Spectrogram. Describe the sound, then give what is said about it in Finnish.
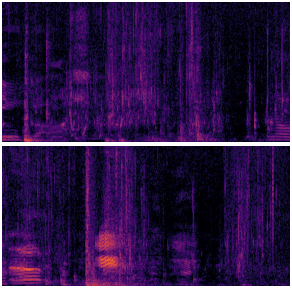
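Oars rowing a motorboat fitted with two sets of oarlocks: irregular splashing and knocking strokes sound under people talking, with wind noise. “Moottorivene on niin hankala soutaa. Teillä on kahdet hankaimet siellä, niin se menee helpommin.”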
